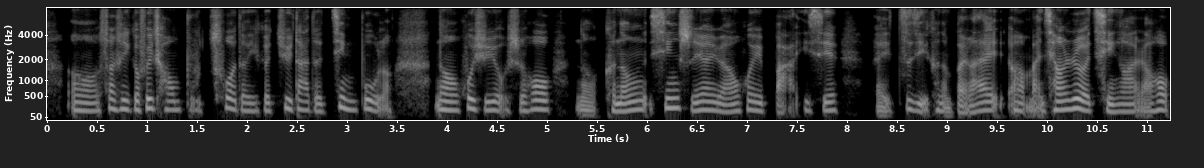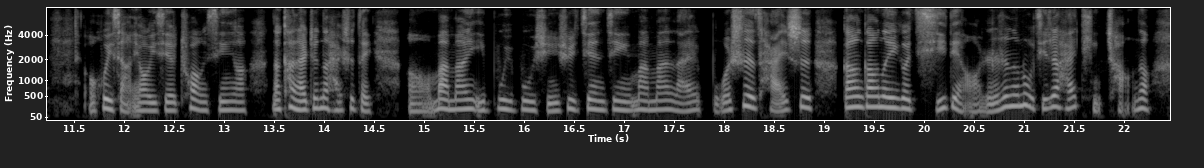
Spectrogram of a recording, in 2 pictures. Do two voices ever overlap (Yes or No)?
No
